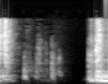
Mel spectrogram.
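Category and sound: sound effect, door opening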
